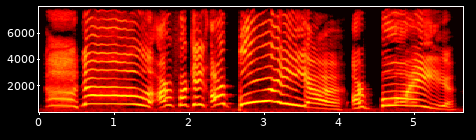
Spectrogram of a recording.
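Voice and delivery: high, loud anguished wail; anguished shout. Real, not acted. Gamer sees their favourite character dead, anguished shout. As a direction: cry out in grief for him.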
